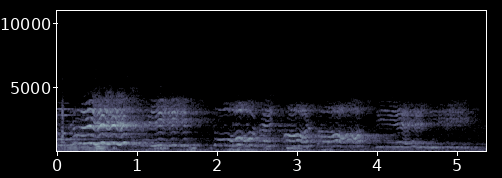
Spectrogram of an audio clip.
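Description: Operatic singing with wide vibrato from a woman's voice, accompanied by the opera orchestra, heard from out in the auditorium.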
